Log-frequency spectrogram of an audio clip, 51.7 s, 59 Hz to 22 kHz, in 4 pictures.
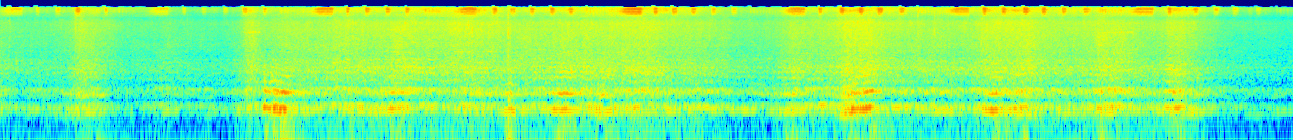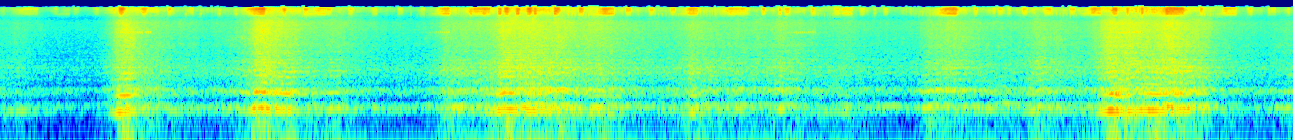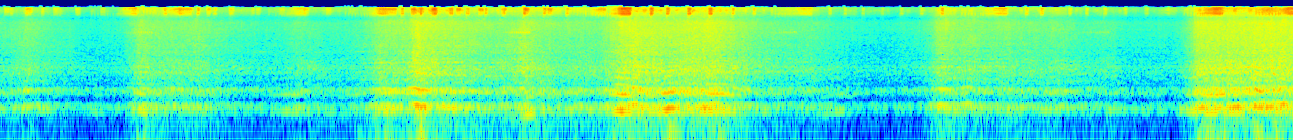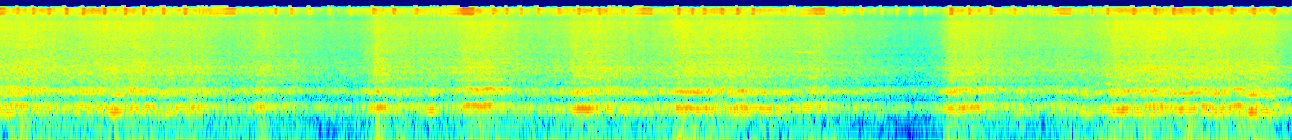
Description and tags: A recording of Honey Bees returning to their hive in summer 2016. Recorded in the hills of the Waitakere Ranges in Auckland, New Zealand.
